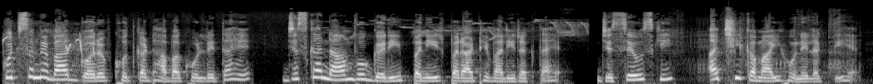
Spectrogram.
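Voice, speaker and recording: A woman narrating a scripted moral story in an expressive storyteller's style. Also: on the low side, unhurried, slight background noise.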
